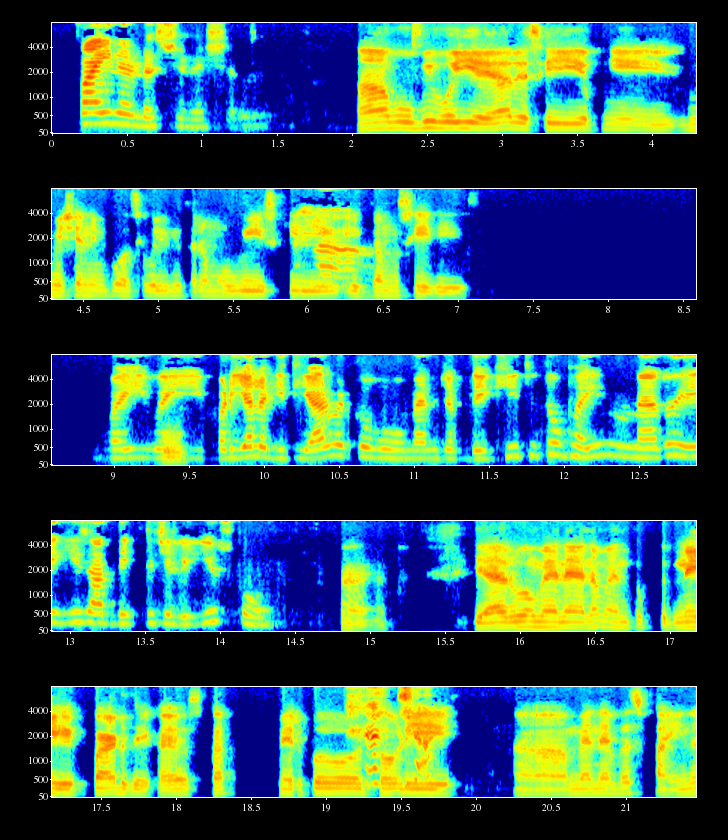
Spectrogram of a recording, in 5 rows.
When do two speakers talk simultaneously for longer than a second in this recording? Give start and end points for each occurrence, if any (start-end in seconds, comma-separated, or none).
none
